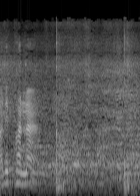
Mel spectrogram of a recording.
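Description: Two sharp thumps of a volleyball about a second apart, after a man's voice at the start.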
